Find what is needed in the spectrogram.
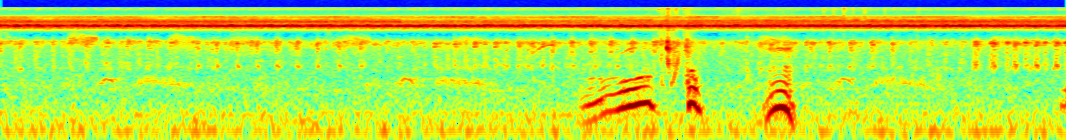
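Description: Steady high-pitched insect chorus, crickets, running throughout. About halfway through come three short rising-and-falling calls and a sharp click.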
